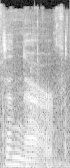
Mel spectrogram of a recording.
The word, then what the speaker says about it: Deneuve: Catherine Deneuve. Deneuve, absolutely.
